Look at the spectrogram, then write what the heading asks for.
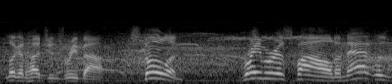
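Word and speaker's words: Brammer: block comes down into bramer's hand and then hudon fouls it on the shot it's Carol Brer b r m r pronounced bramer at the line four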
